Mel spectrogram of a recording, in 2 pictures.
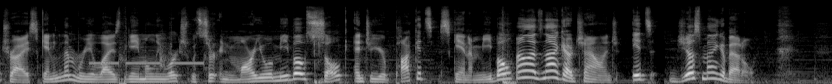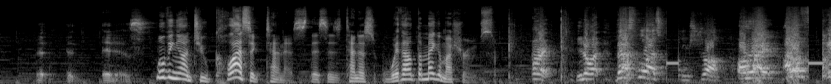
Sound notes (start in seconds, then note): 8.6 chuckes; 16.3 beep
